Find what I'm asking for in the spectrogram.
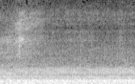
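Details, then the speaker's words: Space heater fan motor after a no-cost repair polishing the shaft, which had screeched, locked up and smoked: soft, steady whir with no squeal, scrape or knock. Fan motor running normally. "ruining not making smoking fire yay no smoking fire only heat"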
